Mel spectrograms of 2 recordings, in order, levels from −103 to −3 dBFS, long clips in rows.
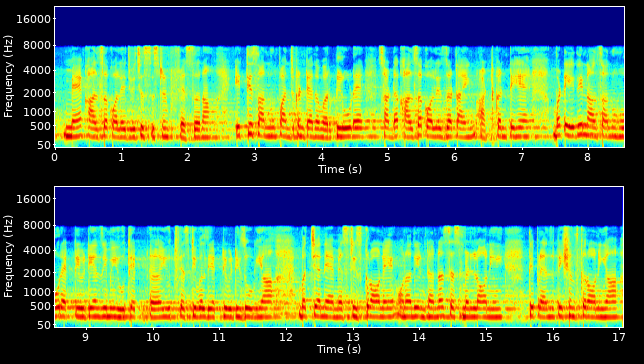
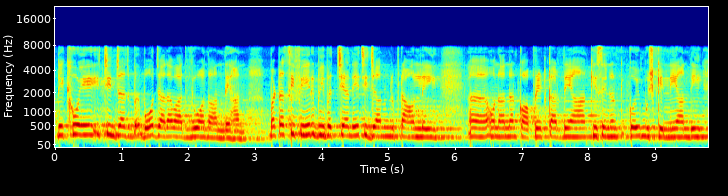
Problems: background sounds at intervals, background conversations at intervals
